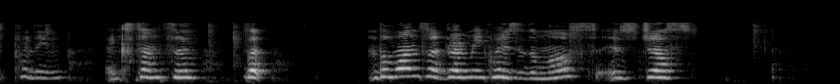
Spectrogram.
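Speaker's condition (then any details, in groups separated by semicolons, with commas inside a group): Cerebral palsy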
